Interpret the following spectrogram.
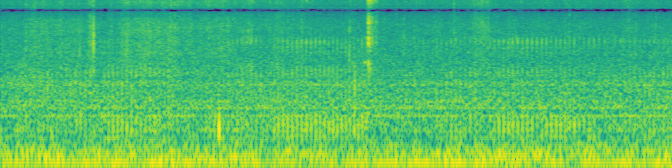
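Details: Cats piled together cuddling in a "cuddle puddle" purr steadily: a continuous low, rumbling pulse with a few faint soft clicks over it.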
